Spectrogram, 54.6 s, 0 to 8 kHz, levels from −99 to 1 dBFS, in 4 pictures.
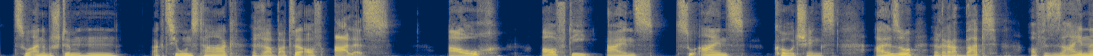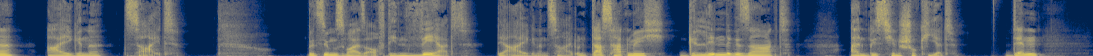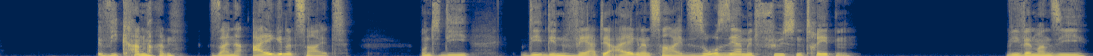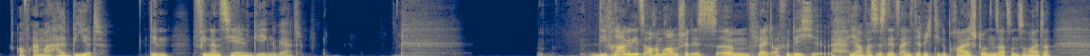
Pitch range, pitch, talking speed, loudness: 95-130 Hz, 110 Hz, 100 wpm, -19 LUFS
